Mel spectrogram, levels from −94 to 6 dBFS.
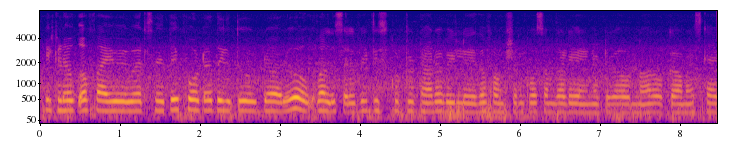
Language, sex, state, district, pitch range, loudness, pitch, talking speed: Telugu, female, Andhra Pradesh, Srikakulam, 195-230 Hz, -22 LUFS, 215 Hz, 150 wpm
